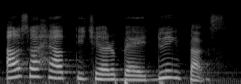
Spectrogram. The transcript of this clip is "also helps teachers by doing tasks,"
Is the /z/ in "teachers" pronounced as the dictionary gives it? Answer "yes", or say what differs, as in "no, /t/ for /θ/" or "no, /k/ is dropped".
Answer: no, /z/ is dropped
